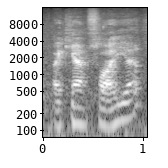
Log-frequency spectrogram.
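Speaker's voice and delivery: ordinary delivery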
